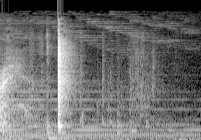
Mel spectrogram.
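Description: One sharp plastic snap, about half a second in, from the green lid of a joint compound bucket being pried open by hand, over soft background music.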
